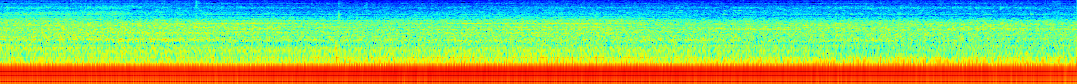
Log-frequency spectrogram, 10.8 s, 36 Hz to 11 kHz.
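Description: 1993 Dodge Ram 250's 5.9 Cummins 12-valve turbodiesel inline-six idling with a steady, deep hum.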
